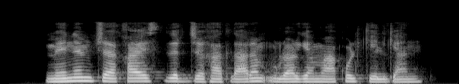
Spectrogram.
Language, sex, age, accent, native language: Uzbek, male, 18-24, Andijon, Uzbek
